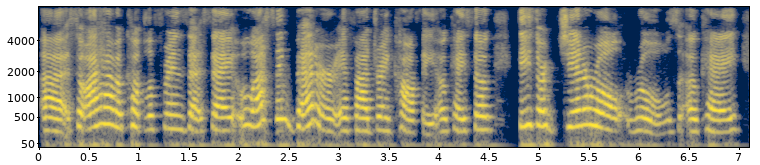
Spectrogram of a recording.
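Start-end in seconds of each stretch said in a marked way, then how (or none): none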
